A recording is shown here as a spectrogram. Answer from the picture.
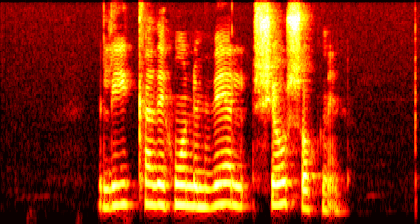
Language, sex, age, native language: Icelandic, female, 40-49, Icelandic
